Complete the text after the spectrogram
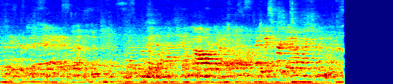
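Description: Several adults talk among themselves at a distance in a large echoing hall.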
